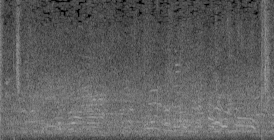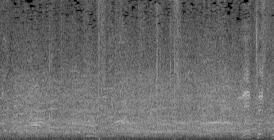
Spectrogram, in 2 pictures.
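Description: Arena crowd noise: many voices shouting and calling at once in a steady din, with a few sharp thumps near the start and about five seconds in.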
